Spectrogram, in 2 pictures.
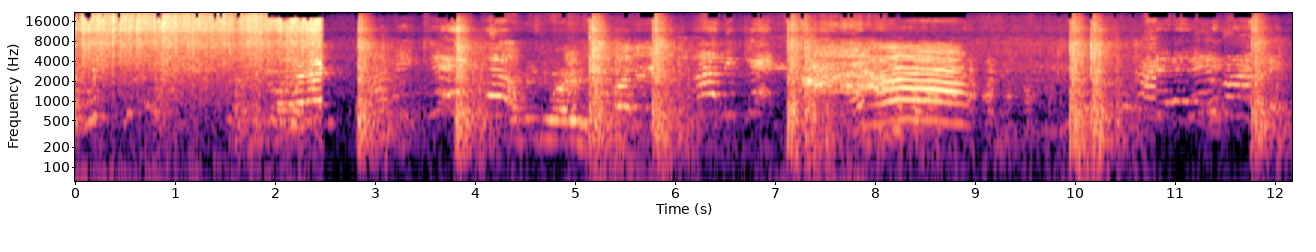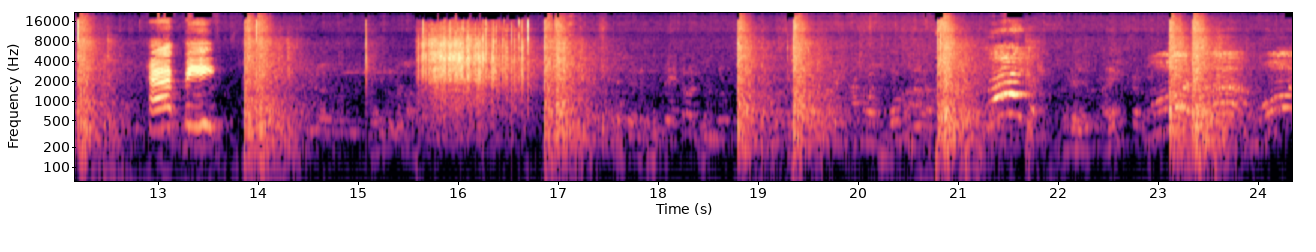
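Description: Firecrackers go off during a family nomulu ritual gathering at home, a string of sharp cracks and pops scattered irregularly across the scene amid constant lively chatter and voices.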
